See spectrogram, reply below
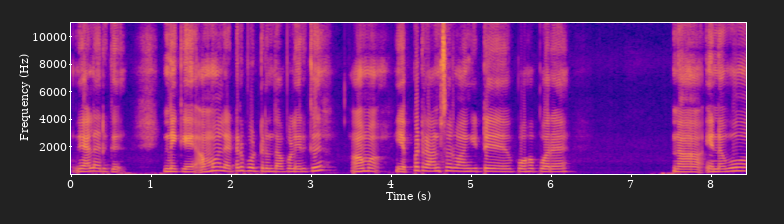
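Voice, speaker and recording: A woman reads a thriller novel aloud in a steady narrating voice of middle pitch. She voices each character's lines herself without changing her voice much. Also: smooth. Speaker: audiobook narrator.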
